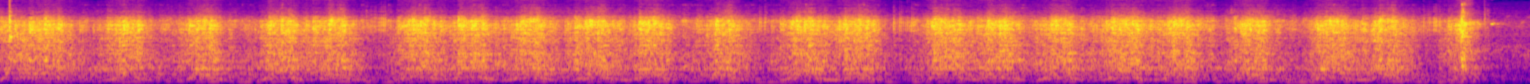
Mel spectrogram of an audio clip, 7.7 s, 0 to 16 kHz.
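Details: 1954 Studebaker sedan, 6-volt system, 1964 259 V8 with 6V starter, cranked by remote switch before cable upgrade: laboured whirring crank with slow, uneven compression pulses every couple of seconds; starter starved by undersized battery cables.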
